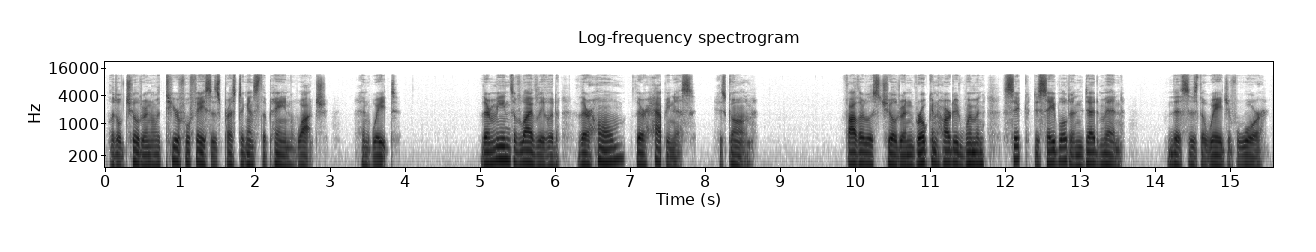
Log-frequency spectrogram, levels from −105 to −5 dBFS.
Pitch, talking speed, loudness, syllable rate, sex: 110 Hz, 140 wpm, -21 LUFS, 5.0 syllables/s, male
